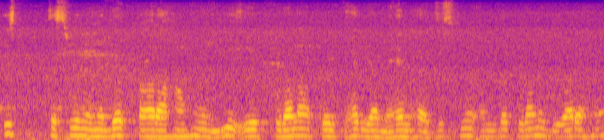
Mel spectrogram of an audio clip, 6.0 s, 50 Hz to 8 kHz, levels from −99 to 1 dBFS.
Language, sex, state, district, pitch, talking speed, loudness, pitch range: Hindi, male, Rajasthan, Bikaner, 145 Hz, 200 wpm, -16 LUFS, 135-150 Hz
